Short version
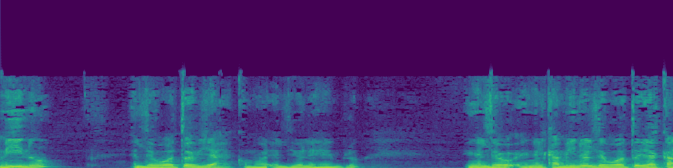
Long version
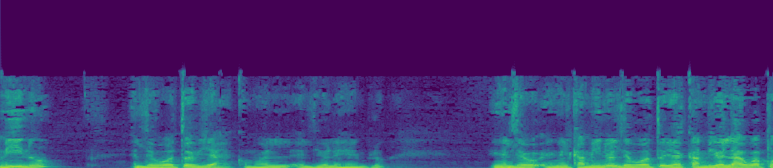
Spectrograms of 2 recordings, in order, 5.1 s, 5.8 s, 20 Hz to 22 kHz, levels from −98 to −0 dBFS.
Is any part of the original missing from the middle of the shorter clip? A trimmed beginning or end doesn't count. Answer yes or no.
yes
